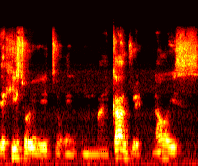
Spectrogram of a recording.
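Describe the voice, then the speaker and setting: A man with an Argentine accent at a fairly slow pace. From Argentina. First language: Spanish. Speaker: professional boxer. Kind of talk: press conference. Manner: halting.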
